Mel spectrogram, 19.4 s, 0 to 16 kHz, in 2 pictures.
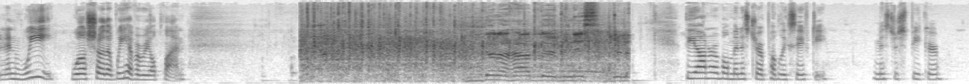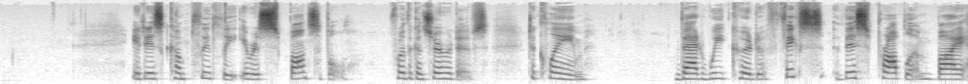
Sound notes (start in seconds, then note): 5.6 some Applause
